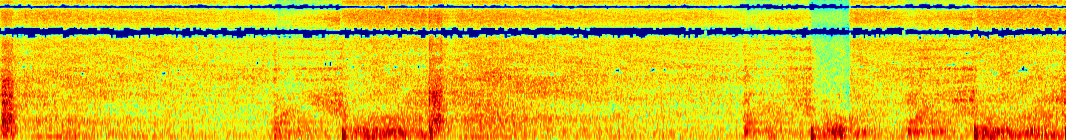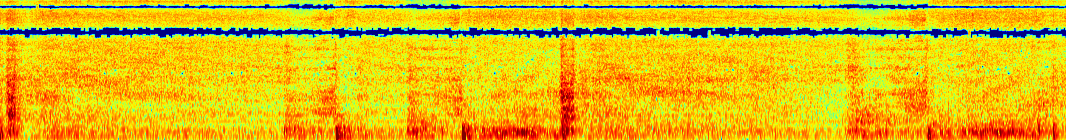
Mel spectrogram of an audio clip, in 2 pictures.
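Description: Carpet extraction stair tool spraying and sucking water back up through its vacuum hose as it is pushed across stair carpet: a steady hiss of suction. Short sharp knocks come every few seconds.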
